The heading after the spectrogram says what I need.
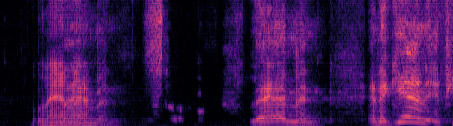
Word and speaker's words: Laman: John says it's pronounced Laman, like jam. Laman.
